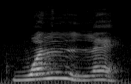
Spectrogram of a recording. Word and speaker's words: 원래: You don't pronounce 원래.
